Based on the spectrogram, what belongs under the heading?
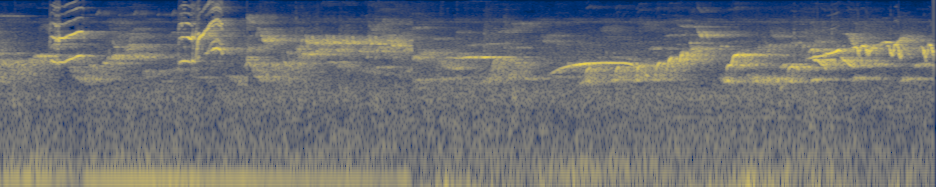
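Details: White-rumped shama kept caged at a bird shop in Tangerang Selatan, Indonesia: harsh squawking notes at first, then a varied run of scratchy chatter and sliding whistles.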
